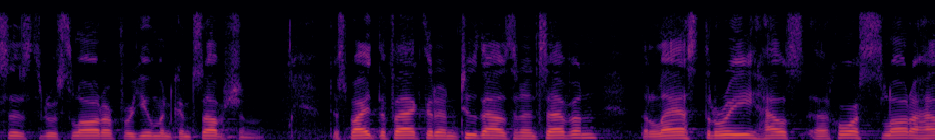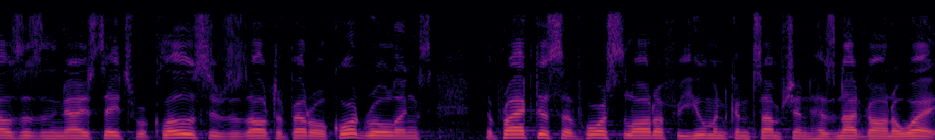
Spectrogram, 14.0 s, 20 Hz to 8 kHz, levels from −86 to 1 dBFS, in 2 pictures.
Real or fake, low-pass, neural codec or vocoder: real; 7.2 kHz; none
